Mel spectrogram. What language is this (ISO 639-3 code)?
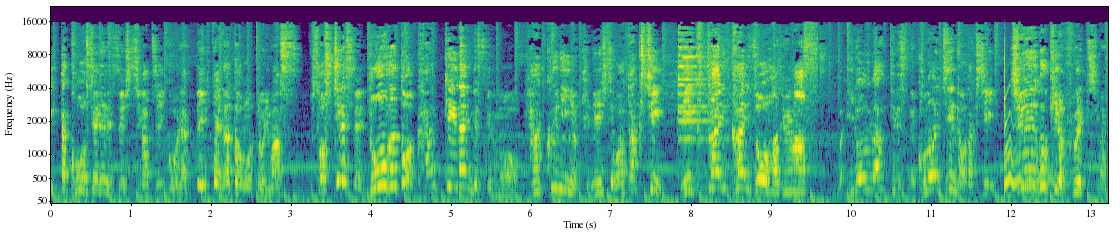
jpn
